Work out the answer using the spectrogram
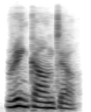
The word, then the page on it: rencounter: Indian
